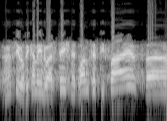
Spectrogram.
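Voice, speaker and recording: An actor playing an easygoing, urbane gentleman with dry humor in 1940s radio style. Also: on the high side, brisk, lightly acted. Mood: relaxed. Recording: noisy, dull old radio recording.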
